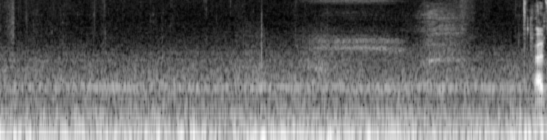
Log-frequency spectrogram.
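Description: A car engine and tyres rumble steadily from inside a moving car.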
